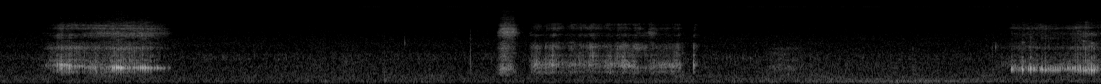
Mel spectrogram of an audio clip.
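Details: Snoring keeps another animal awake: three raspy, whistling breath sounds spaced several seconds apart over a quiet hiss.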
